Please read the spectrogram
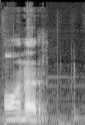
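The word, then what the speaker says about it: honour: consonant H है तो ये स्टार्ट में साइलेंट हो जाता है आगाज में इसको हम प्रोनाउंस नहीं कहते जैसे हम कहते हैं ऑनर ओके अब ओनर जो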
